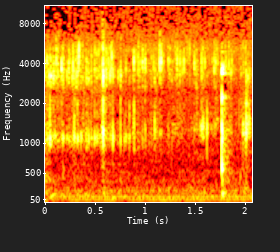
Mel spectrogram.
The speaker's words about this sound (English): This is why you listen to this podcast. Just to listen to the pouring of beer.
